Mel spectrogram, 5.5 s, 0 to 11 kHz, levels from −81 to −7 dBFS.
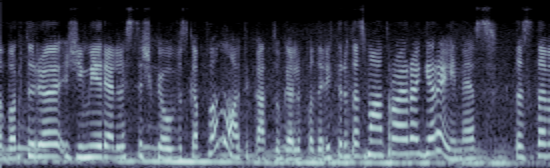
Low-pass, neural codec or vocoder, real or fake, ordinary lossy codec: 7.2 kHz; none; real; Opus, 32 kbps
